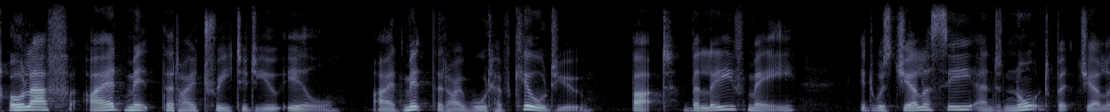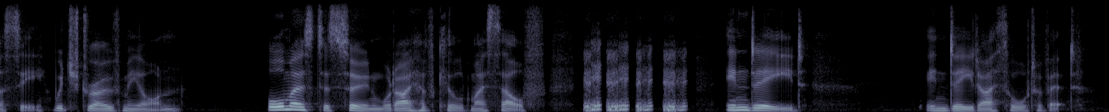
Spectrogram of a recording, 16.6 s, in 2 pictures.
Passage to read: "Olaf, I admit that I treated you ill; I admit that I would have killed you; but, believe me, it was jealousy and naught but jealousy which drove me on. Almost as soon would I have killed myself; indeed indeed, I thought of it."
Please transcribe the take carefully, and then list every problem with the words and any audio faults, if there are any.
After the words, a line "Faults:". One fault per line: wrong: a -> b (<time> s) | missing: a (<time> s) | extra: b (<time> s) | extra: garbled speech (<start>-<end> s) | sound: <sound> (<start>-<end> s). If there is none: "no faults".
"Olaf, I admit that I treated you ill; I admit that I would have killed you; but, believe me, it was jealousy and naught but jealousy which drove me on. Almost as soon would I have killed myself; indeed indeed, I thought of it."
Faults:
sound: laugh (12.7-13.5 s)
